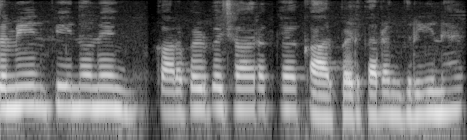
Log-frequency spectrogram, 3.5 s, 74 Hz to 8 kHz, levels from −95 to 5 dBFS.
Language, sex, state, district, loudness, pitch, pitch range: Hindi, female, Chhattisgarh, Raipur, -17 LUFS, 205 Hz, 180-215 Hz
